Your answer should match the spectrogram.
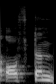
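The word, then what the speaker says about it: often: You would be going to Mussoorie अक्सर के लिए, वेरी ऑफन, या फिर अक्सर के लिए ऑफन या ऑफ्टन, दोनों तरीके से प्रोनाउंस किया जाता है।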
